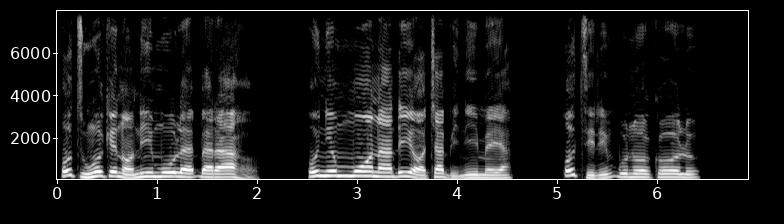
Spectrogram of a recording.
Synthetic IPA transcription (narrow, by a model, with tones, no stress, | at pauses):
o˦tu˨ŋʷo˦k̬e˦nɔ˨ni˦mʊ˦le˦k͡pe˦ɾa˦ɦʊ̰˨ | o˦ɲe˦m̩˦mʊ˦ɔ˦na˦dɪ˦jɔ˨t͡ʃa˦bḭ˨ni˦me˦ja˦ | o˦ti˨ɾi˨ŋ͡m̩˦k͡pʊ˦no˦ko˦o˦lo˦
